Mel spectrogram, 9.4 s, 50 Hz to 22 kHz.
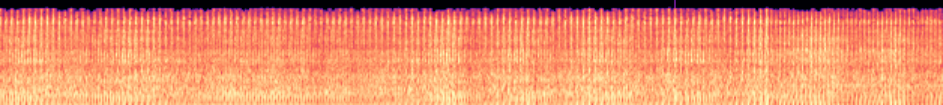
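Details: Caterpillar dozer parked since 1992, gasoline pony engine after cleaning corroded breaker points: loud steady running with busy rapid beat, no misses; pony motor firing properly now.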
